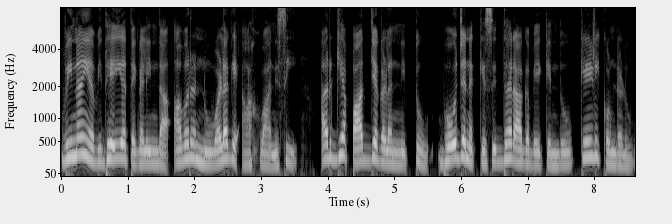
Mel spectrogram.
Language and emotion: Kannada, neutral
